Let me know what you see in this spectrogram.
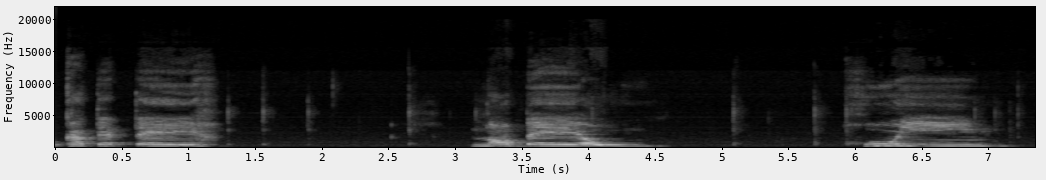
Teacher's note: Elas podem ser oxítonas. Isso significa que a última sílaba é tônica.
